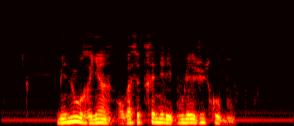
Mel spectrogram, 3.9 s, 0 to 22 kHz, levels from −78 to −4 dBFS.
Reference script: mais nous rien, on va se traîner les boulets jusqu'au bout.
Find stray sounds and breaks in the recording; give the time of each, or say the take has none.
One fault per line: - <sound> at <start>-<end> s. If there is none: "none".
none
